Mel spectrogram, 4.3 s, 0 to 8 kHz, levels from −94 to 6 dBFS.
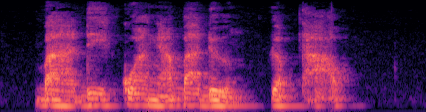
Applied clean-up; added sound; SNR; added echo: none; none; none; none.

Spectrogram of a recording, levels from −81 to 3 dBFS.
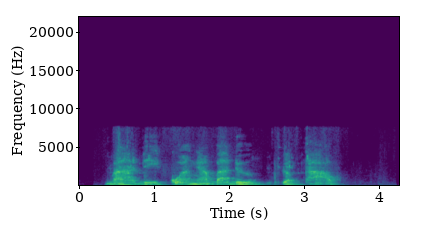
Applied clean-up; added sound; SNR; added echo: neural separator model SepFormer DNS4.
